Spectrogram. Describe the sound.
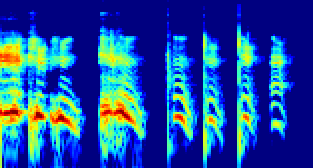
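Throat clearing: a series of short, rough, voiced bursts, with several close together at first and then a few quicker, separate rasps.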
